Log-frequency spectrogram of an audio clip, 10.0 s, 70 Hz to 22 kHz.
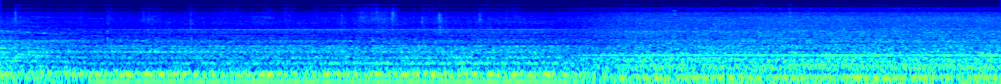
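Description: John Deere 9760 combine running steadily, heard from inside the cab. About six seconds in, the hum changes and a steady higher whine comes in as the combine moves into standing corn.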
